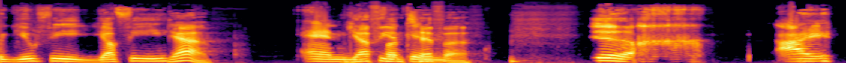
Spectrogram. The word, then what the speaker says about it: Yuffie: it correctly but uh I'm just saying y-u-f-f-i-e that's yuffie that's how you pronounce that well that's a stupid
